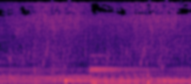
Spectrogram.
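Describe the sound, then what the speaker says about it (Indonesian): Crops being watered in the farming game Doraemon Story of Seasons, a short trickling pour of water joined by soft chiming background music. "Kita siram dulu."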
